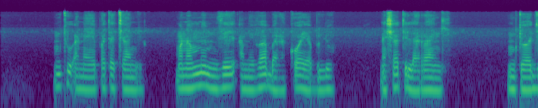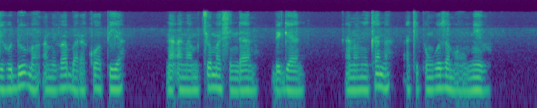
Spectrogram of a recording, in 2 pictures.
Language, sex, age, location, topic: Swahili, male, 25-35, Kisumu, health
